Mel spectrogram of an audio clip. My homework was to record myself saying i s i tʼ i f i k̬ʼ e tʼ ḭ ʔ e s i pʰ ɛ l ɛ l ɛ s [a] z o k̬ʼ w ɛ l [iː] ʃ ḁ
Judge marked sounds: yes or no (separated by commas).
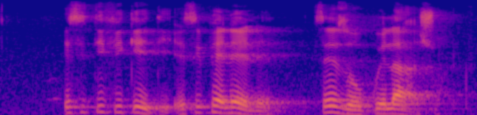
no, no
